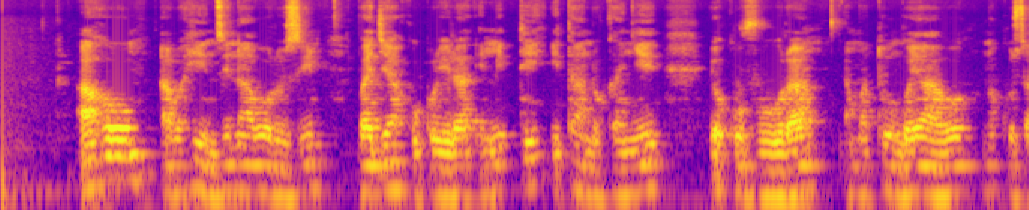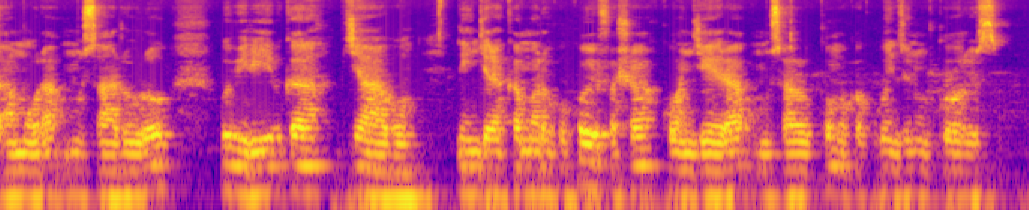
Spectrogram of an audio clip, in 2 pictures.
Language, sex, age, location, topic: Kinyarwanda, female, 25-35, Kigali, agriculture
